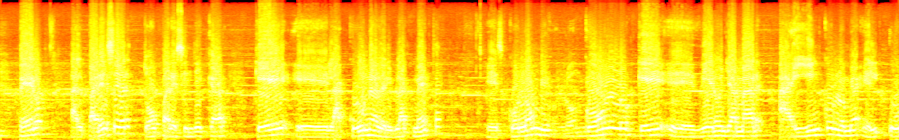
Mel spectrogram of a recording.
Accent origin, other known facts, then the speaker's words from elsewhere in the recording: Mexico; me cometimos un oso como mexicanos ahí también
